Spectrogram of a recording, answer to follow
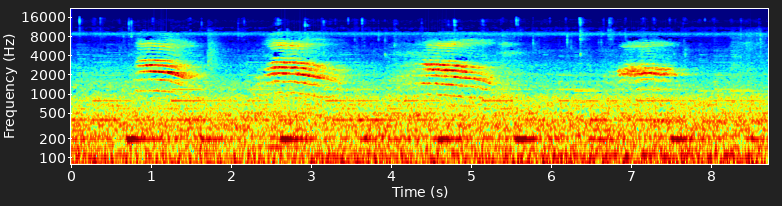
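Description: A kitten meowing four times, about two seconds apart, each call arching up and then down in pitch, over background music with a steady beat.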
